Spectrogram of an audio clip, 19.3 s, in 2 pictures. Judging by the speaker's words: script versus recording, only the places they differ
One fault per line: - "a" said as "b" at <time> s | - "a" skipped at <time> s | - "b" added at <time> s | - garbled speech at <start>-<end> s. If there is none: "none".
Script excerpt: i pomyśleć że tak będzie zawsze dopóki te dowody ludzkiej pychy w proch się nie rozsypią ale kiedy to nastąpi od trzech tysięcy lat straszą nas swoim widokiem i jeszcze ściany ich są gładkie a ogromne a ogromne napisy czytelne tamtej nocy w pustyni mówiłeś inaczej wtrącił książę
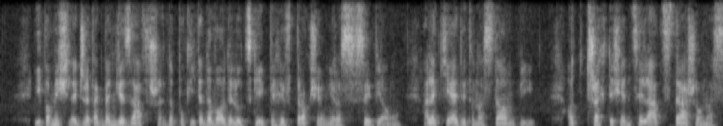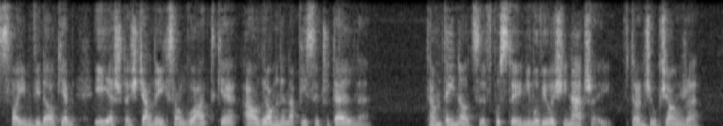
- "a ogromne" skipped at 13.4 s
